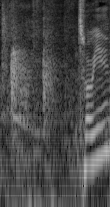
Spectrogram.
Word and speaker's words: Torian: Make some noise for Torian making their way to the stage. Did I say it right? Torian? Torian? Tori? Torian? Like Dorian. Oh, Torian.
